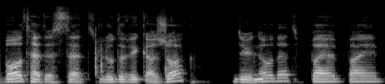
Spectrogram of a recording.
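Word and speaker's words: Ajorque: I think it's Ajorc, so pronounced French, I believe.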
